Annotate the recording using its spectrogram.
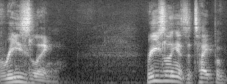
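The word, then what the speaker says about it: Riesling: old wine making videos I said risling instead of reasing reasing is a type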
